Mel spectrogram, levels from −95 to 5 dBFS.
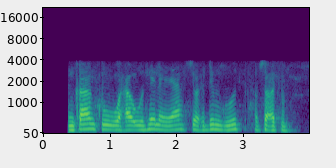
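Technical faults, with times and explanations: Throughout, AMR narrowband mobile codec: the speech is cut off sharply above about 3.8 kHz and carries a heavy buzzy, synthetic texture. This comes from rebuilding the voice from a vocal-tract model driven by sparse pulses in short subframes, and the coarseness fits a low AMR-NB mode near 6.7 kbps. Simple band-limiting would only dull the sound. The rough, artificial timbre is what marks this as low-rate speech coding.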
